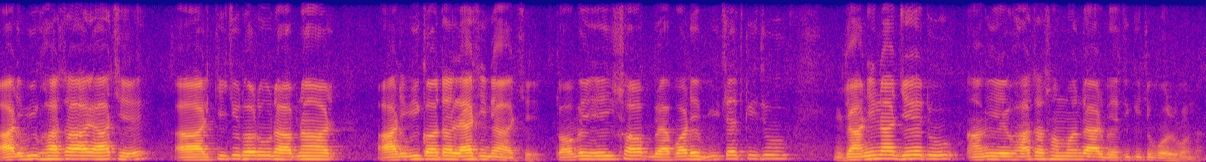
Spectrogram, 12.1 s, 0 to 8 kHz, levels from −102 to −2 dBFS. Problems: none marked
